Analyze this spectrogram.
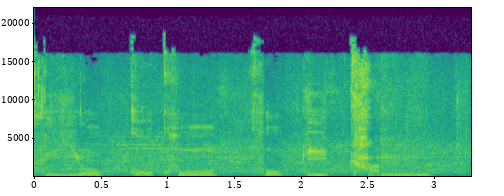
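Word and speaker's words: Ryōgoku Kokugikan: Wir sind gerade in der Ryogoku Kogikan Sumo Ring Halle. Na klar, das war kommt genau richtig japanisch richtig ausgesprochen.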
